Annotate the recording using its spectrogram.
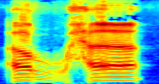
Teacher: Maka huruf ra sukunnya dibaca dibaca tebal, dibaca tabkhim. Nah, sehingganya pengkalisan kita naik terangkat ke atas ketika kita mengucapkannya. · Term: tafkhim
